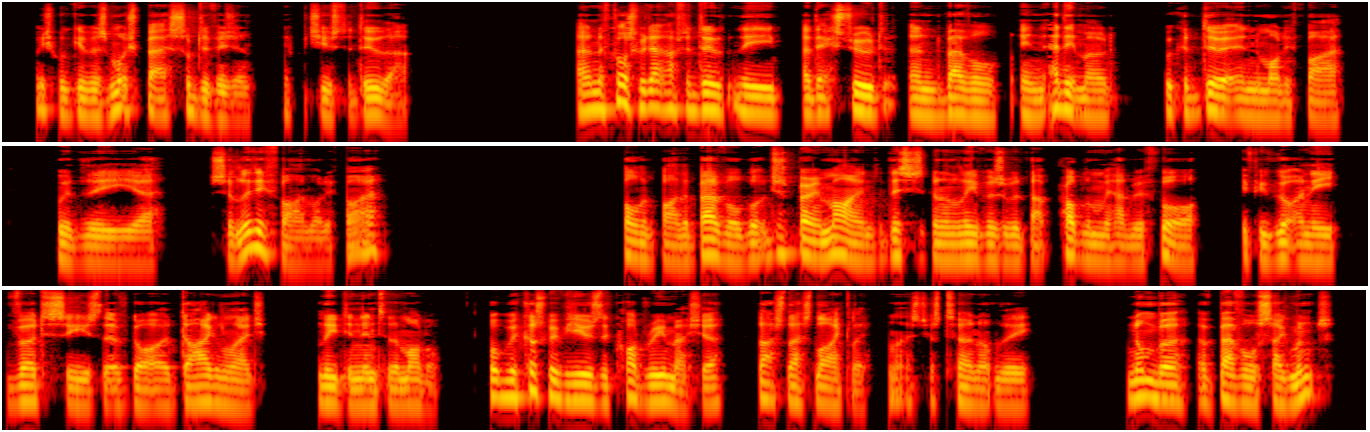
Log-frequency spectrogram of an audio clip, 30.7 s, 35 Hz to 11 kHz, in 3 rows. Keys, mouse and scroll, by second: 0.0 shift+middle click, 0.4 middle click, 3.1 Tab, 3.7 middle click, 4.7 Tab, 5.8 middle click, 9.6-12.5 drag, 14.2 click, 15.3-17.0 drag, 18.5 middle click, 19.7 shift+middle click, 20.3 middle click, 20.9 ctrl+middle click, 22.5-23.5 middle drag, 23.8 ctrl+middle click, 24.1 shift+middle click, 24.8 middle click, 26.0 middle click, 26.5 shift+middle click, 27.5 middle click, 28.5-29.6 drag, 30.1 middle click.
